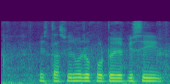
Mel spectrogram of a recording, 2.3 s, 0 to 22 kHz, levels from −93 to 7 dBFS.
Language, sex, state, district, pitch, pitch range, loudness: Hindi, male, Chhattisgarh, Raipur, 145 Hz, 140-155 Hz, -14 LUFS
